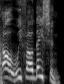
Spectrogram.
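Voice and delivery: sneering impression of FBA ladies; mocking quote. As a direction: lampoon their boast. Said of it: "They say".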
